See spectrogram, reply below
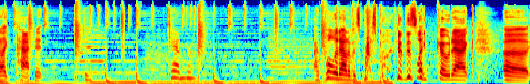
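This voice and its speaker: Expressive woman with a lively voice. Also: mid-range voice. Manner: playful, expressive, hesitant fillers. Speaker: player. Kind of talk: roleplaying game banter.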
